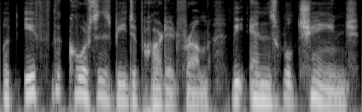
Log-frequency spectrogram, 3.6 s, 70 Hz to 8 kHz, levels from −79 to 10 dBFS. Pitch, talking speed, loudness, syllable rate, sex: 105 Hz, 180 wpm, -18 LUFS, 4.7 syllables/s, male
